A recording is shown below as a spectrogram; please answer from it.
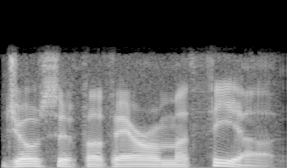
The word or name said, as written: Joseph of Arimathea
